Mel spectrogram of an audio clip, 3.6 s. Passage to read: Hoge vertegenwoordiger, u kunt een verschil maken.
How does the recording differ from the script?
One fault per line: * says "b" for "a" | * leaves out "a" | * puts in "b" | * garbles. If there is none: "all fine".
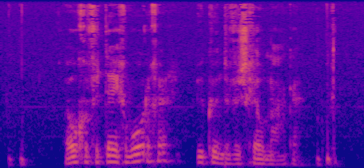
all fine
